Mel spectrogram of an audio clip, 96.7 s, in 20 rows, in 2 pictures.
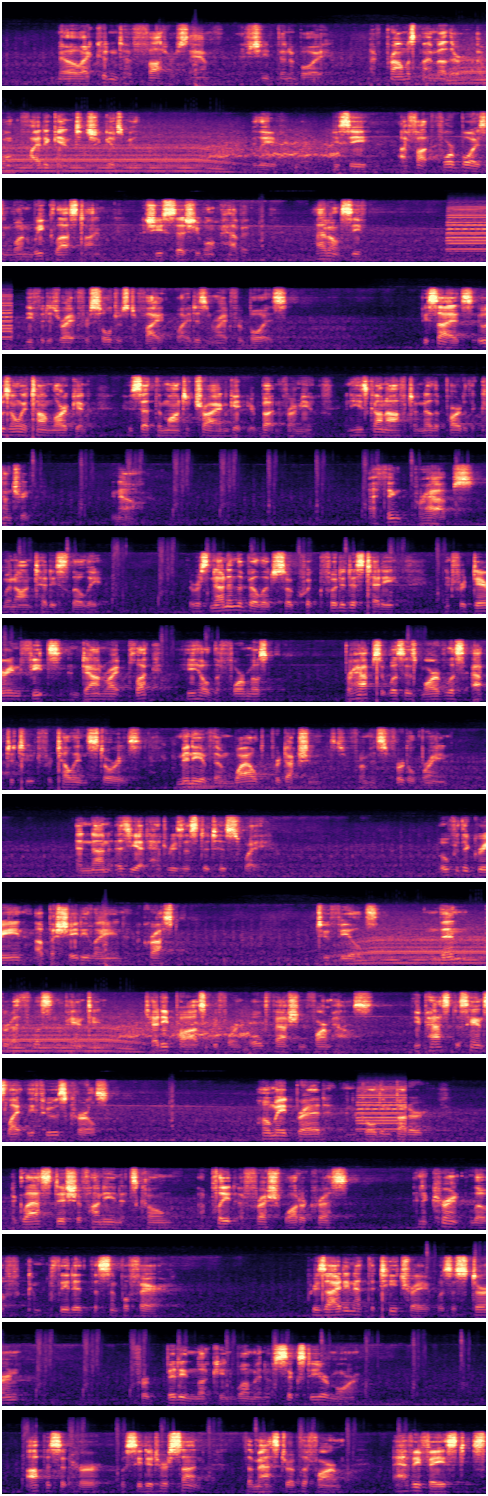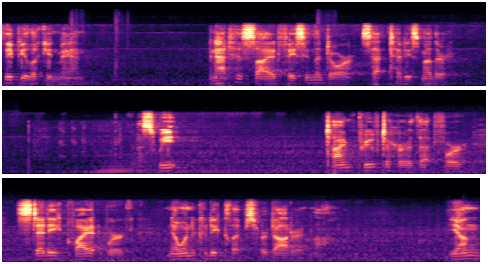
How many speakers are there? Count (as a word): one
